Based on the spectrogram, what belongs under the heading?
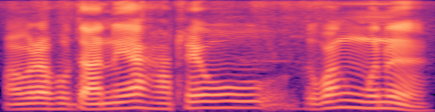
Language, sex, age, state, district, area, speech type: Bodo, male, 45-60, Assam, Kokrajhar, rural, spontaneous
